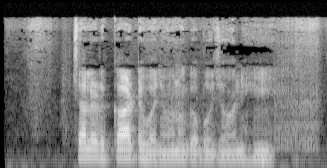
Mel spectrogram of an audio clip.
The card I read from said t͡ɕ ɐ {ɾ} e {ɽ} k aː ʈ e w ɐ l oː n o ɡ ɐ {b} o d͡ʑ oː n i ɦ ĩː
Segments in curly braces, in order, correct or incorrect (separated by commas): incorrect, correct, correct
